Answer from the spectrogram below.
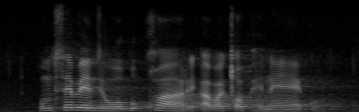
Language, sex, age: South Ndebele, male, 22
